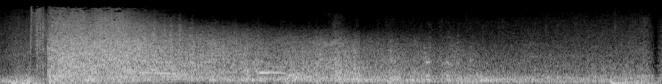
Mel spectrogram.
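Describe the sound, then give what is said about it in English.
A sudden sharp lightning crack bursts in loud, then rolls into a long, heavy thunder rumble that stays strong and fades only slightly by the end. No one speaks. “Electric cosmologists believe that interplanetary lightning bolts have hit the Earth many times in the past, with dire consequences for everyone on the planet.”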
